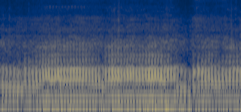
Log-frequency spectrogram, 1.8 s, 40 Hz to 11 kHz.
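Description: An 18-year-old Yamaha trail dirt bike engine running steadily at idle, a loud, close, continuous low mechanical drone with a slight rough pulse and no voices.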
